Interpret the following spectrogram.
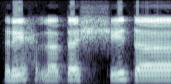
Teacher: تو بہرحال رحلتشی، تا زبر الف مد تا، رحلتشتا، سب سے بڑی مد 5 الف کے برابر ہم نے اس کو کھینچنا ہے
